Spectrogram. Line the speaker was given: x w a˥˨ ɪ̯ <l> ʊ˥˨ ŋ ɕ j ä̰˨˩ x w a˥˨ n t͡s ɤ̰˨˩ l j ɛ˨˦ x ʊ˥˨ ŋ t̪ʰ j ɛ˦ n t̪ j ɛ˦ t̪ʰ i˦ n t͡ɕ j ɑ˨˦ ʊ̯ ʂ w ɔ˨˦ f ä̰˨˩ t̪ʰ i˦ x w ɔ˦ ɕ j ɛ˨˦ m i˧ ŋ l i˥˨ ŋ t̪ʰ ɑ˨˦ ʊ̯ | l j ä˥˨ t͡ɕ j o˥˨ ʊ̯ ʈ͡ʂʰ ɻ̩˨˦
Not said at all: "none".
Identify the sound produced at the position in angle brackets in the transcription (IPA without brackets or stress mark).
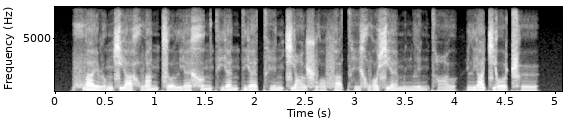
ɻ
